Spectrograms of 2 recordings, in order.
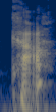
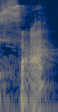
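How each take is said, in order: First: The word begins with a hard K sound. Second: The word begins with a soft S sound. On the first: The speaker calls it wrong. "instead of ca" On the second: The speaker calls it right. "Ça has the cedilla"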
